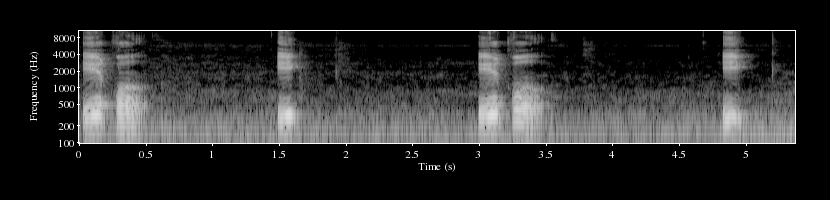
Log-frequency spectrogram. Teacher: اب ہم نے زیر کے ساتھ جو ہے اس کو پڑھنا ہے، ایقو ایک ایقو ایک، یعنی موٹے قاف کی آواز موٹی ہوگی اور دوسرا کاف جو ہے اس کی آواز باریک ہوگی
